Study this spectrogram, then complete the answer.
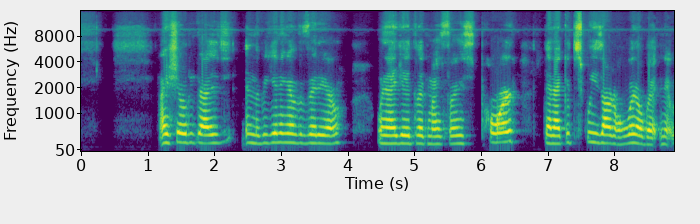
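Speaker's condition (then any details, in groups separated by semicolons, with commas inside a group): Cerebral palsy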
